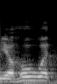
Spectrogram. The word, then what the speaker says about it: Yahuah: What you see to the left, I am Yahuah. That is my name. That is the correct way to say the Creator's name.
